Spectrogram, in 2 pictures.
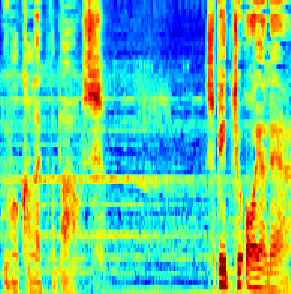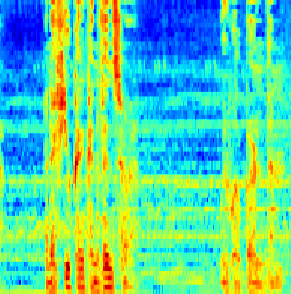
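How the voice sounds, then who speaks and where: A man's voice: sits low, lively intonation, a little slow, pauses often. A man playing a dutiful, resolute Native village warrior in a video game, speaking firmly and formally. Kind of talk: dramatic video game acting. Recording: light music behind the voice.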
